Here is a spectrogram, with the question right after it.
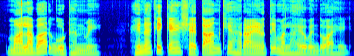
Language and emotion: Sindhi, neutral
